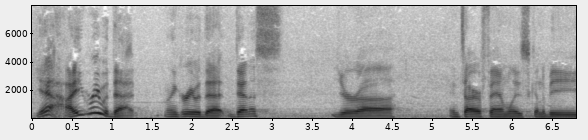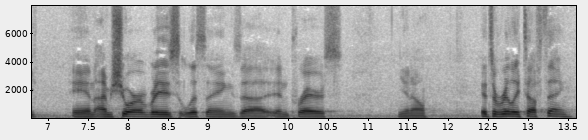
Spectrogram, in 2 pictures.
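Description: This co-host's medium-pitched voice is unhurried and a little mellow, with a slight hiss or hum on the recording. He keeps the podcast chat casual and teasing, laid-back and chuckling frequently. Around him is the big echoey reverb of a sheltered outdoor spot.

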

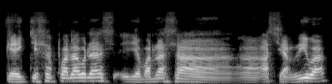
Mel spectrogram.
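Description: A man's voice: medium pitch, moderate pace, a bit bright, no room sound, clean studio sound. A middle-aged man chatting reflectively about family words, with frequent asides. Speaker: guest. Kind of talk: casual chat.

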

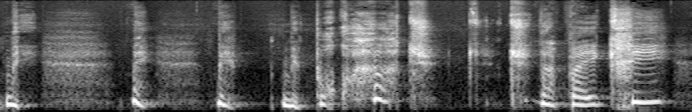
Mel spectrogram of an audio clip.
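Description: A woman voicing an angry, tearful boy who shouts at his father. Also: sits high, expressive, moderate pace, voice pushed up. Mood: stunned. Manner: shouting, sobbing outbursts.

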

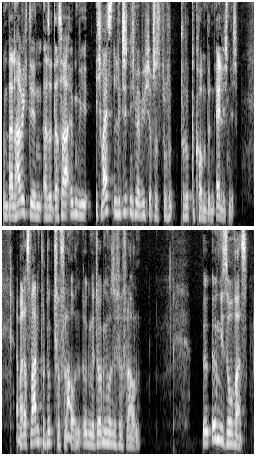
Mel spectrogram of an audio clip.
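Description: A man's voice: fairly high pitch, quick pace, darkish tone. Young guy rambling on a podcast, keeps correcting himself, laughs a lot, slangy. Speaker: podcast co-host. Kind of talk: casual chat.

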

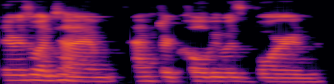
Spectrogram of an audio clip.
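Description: Bright-voiced, animated woman telling stories. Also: low voice, normal speed, rough recording. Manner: animated, laughs often, acts out quotes. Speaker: podcast guest, mother working in medicine. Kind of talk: casual storytelling chat.

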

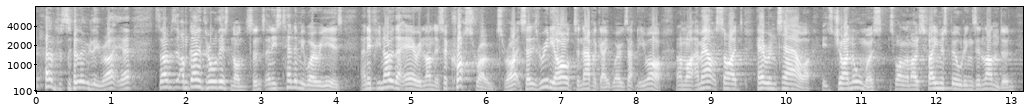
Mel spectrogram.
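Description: Fast-talking animated man telling a story. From Liverpool. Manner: animated, laughing, jumps into high put-on voices for quotes. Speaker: podcast co-host. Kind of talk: casual storytelling chat.

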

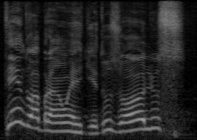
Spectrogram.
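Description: A man with a Brazilian Portuguese accent preaching a sermon, reading scripture slowly and with emphasis and checking in with the congregation. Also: high-pitched, big pitch swings. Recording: long hall reverb.

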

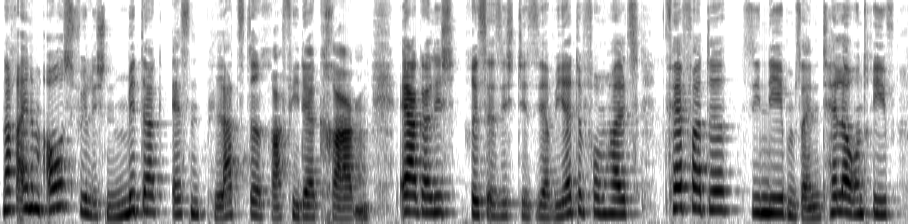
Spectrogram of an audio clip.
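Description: A woman narrating a children's storybook with an expressive, lively reading. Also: mid-range voice, normal speed, hardly any pauses.

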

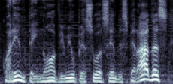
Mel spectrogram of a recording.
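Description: A man with a southern Brazilian Gaúcho accent hosting a sports radio show, announcing loudly and theatrically like a carnival barker. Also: fairly low pitch, expressive, normal speed. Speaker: sports debate show host. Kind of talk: live radio show hosting with sponsor reads.

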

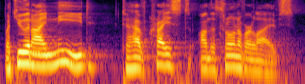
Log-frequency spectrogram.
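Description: A middle-aged man delivers a sermon with earnest, emphatic conviction. He leans on rhetorical questions and turns to the congregation with warm personal asides. His voice sits at an ordinary middle pitch for a man. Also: lively intonation, measured pace. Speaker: pastor.

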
